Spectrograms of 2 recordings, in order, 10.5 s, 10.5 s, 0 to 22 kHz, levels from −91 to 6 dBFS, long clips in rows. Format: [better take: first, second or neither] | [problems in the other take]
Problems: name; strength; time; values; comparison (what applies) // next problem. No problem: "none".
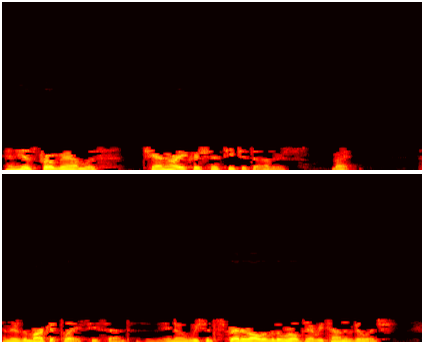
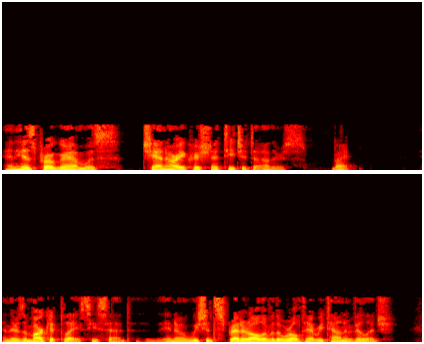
second | garbled, watery; badly; nothing above 2.5 kHz; slightly in the second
